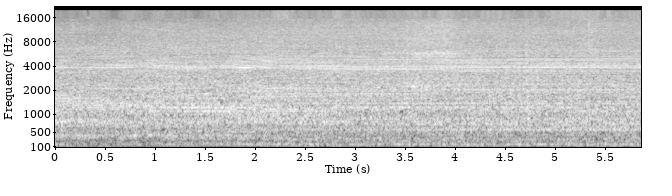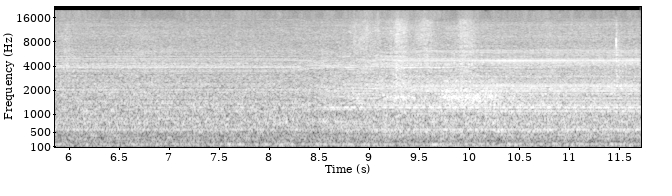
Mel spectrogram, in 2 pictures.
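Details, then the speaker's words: Newly installed 80+ gas furnace (replacing a 1960 unit), running a while in a 50°F house set to 70 during a combustion check: steady even rush of burner and blower, no surging or rattle; runs normally. "It's been running for a little bit here, picking up all my stuff."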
